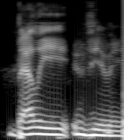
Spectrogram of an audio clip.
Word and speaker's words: Bellevue: Bellevue.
